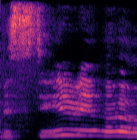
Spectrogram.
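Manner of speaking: very high, slow, drawn-out Mysterio; a theatrical ta-da on the villain's name; dramatic name drop. Pretend. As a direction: stretch the name out like a spooky reveal.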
